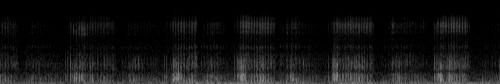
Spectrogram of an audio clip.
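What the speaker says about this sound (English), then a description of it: "A contented kitten purrs rhythmically and steadily like this." A contented kitten purring in a steady, rhythmic cycle of soft rumbling pulses, close and clear with no other sounds.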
